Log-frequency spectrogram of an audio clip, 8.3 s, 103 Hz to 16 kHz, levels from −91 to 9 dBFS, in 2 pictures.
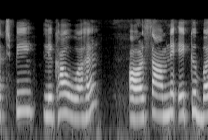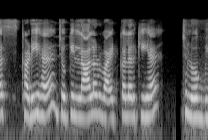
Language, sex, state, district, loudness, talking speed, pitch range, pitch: Hindi, female, Uttar Pradesh, Budaun, -16 LUFS, 160 wpm, 235-270 Hz, 245 Hz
